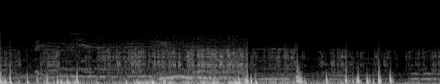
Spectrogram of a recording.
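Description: A live band playing, muffled and distorted with heavy low rumble, with a voice rising and falling over it. A quick run of close knocks and bumps breaks through, thickest near the end.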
